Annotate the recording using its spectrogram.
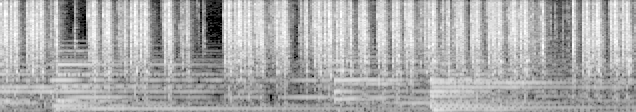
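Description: Rapid typewriter key clatter, a fast run of keystrokes with a brief pause about two seconds in. Under it, background music holds sustained chords that change about half a second in and again about four seconds in.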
